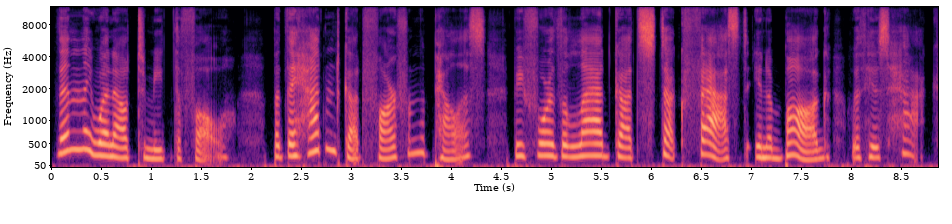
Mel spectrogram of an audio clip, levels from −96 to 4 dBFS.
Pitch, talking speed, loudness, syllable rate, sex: 240 Hz, 190 wpm, -19 LUFS, 4.1 syllables/s, female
